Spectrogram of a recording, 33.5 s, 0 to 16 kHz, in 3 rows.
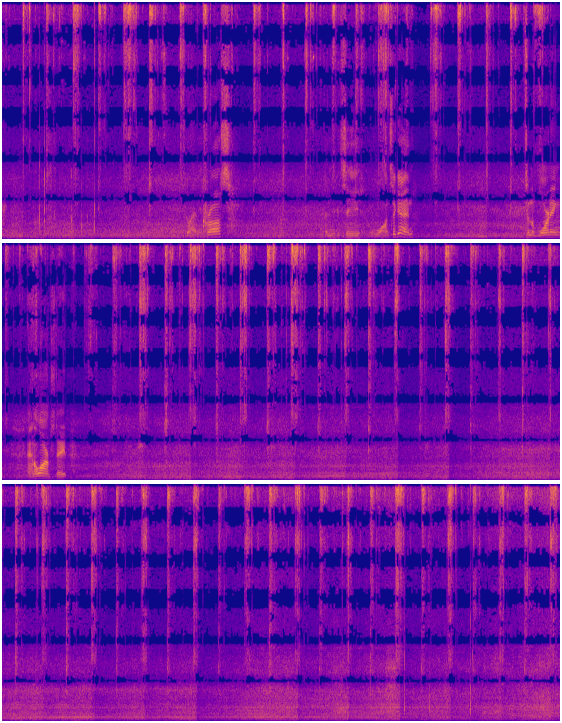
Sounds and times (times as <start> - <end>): Vehicle: 0.0 - 33.4.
